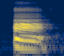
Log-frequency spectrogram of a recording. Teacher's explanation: a nasal marking, which means you need to pronounce the sound through your nose.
